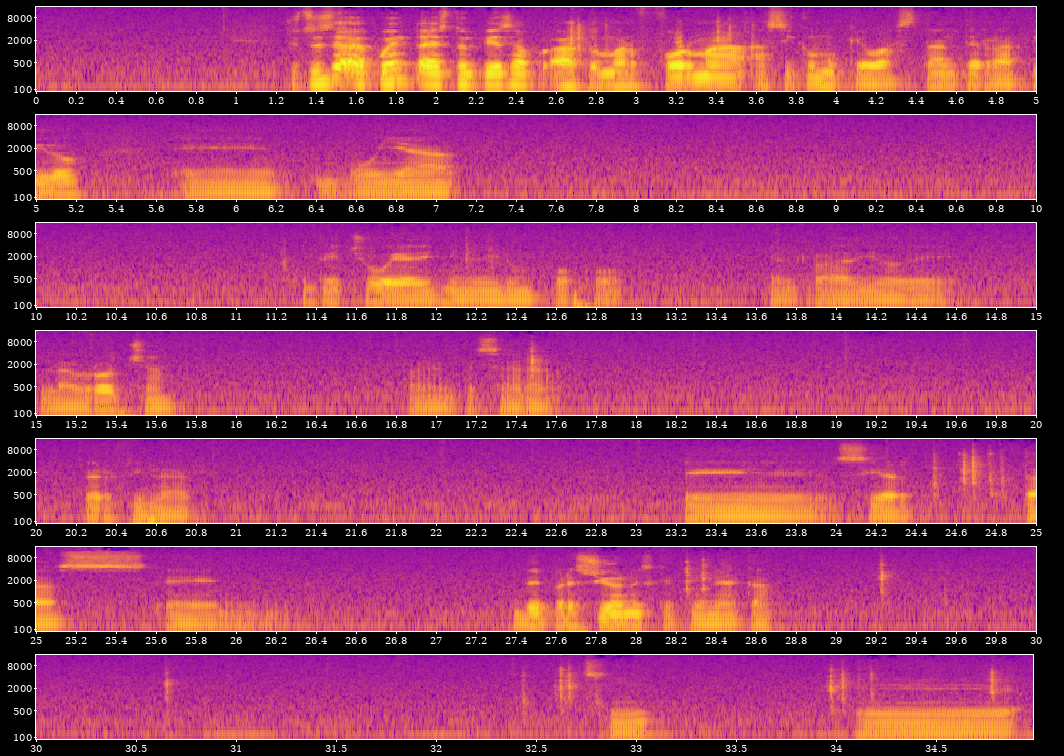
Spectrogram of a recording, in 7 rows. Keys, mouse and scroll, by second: 1.1-2.0 scroll up 1, 2.0 scroll down 2, 2.3 alt+Tab, 3.0 alt+Tab, 3.3-3.8 alt+scroll down 1, 3.8 click, 6.8-7.3 scroll up 1, 11.7 f, 14.6 click, 15.5-16.5 drag, 17.2 ctrl+click, 18.4 ctrl+click, 19.7 ctrl+click, 21.0 ctrl+click, 22.0 ctrl+click, 23.1 ctrl+click, 24.2 ctrl+alt+Tab, 27.8 alt+Tab, 29.1 ctrl+middle click, 30.5 ctrl+click, 32.0 ctrl+click, 32.1 ctrl+alt+Tab, 33.5 alt+Tab, 34.4 shift+middle click.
